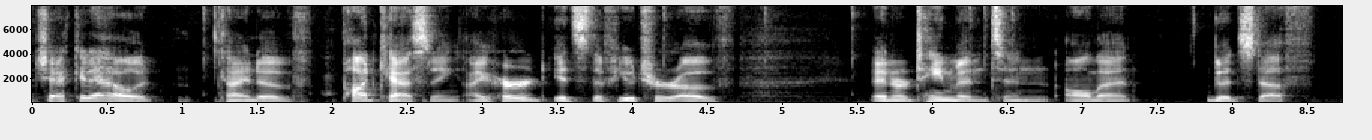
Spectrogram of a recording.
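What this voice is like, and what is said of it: Tired, congested, stuffy-nosed voice. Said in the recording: “sorry for my voice... I'm a bit tired, and there's a bit of a snuffy nose”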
